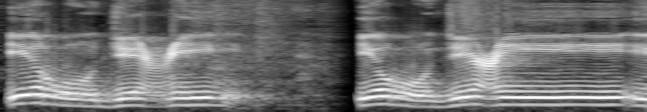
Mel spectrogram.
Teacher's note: Meskipun kasrah ya Hamzah wasalnya maka dibaca tebal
